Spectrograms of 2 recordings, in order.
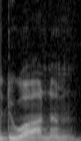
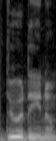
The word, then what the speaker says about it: duodenum: and enters into the duodenum or the duodenum however you want to say it right there at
